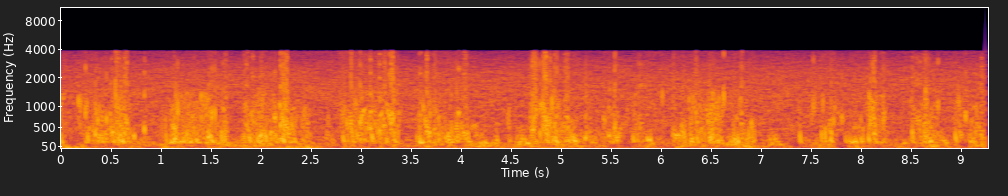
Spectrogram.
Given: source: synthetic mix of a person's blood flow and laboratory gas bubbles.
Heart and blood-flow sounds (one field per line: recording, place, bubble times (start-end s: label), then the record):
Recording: Doppler ultrasound of blood flow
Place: precordium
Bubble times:
0.00-0.10 s: bubbles
0.17-0.96 s: bubbles
1.02-1.73 s: bubbles
1.83-2.55 s: bubbles
2.67-3.45 s: bubbles
3.56-4.25 s: bubbles
4.36-4.45 s: bubbles
4.69-5.98 s: bubbles
6.03-6.10 s: bubbles
6.14-7.02 s: bubbles
7.40-7.49 s: bubbles
7.53-8.33 s: bubbles
8.54-8.88 s: bubbles
8.93-9.28 s: bubbles
From the record:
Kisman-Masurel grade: 444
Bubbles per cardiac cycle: continuous sound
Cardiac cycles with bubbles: 100%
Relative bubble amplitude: maximal (0.775 to 0.999)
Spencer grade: 4 (maximum detectable bubble signal sounding continuously throughout systole and diastole of every cardiac period, and overriding the amplitude of the normal cardiac signals)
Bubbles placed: anywhere in the cardiac cycle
